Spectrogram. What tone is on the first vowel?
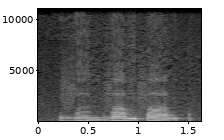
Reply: low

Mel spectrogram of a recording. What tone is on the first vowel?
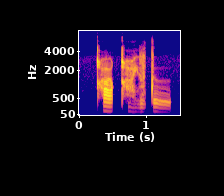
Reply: low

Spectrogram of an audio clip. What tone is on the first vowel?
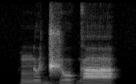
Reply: low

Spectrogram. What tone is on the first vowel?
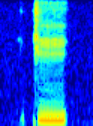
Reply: high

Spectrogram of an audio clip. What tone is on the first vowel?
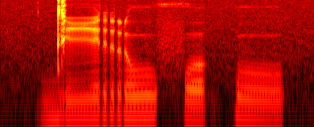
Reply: rising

